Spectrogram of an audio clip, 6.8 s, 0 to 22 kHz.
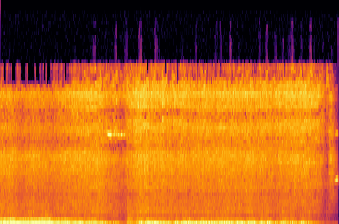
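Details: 1989 or 1990 JDM Nissan Pulsar GTI-R, replaying run before fix: deep uneven rumble at low revs, lumpy, sagging near stalling without throttle; rough running from vacuum leak via disconnected pipe.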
